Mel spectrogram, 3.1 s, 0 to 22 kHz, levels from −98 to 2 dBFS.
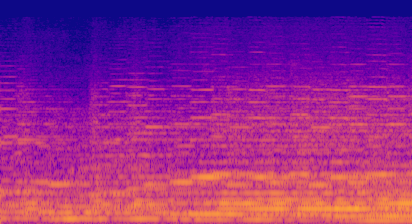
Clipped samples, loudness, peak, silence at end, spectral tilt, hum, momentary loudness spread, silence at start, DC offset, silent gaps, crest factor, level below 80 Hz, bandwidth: under 0.1%; -25 LUFS; -12 dBFS; 0 s; -7.5 dB/octave; none; 6 LU; 0 s; 0.1%; none; 14 dB; -40 dBFS; 10.5 kHz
